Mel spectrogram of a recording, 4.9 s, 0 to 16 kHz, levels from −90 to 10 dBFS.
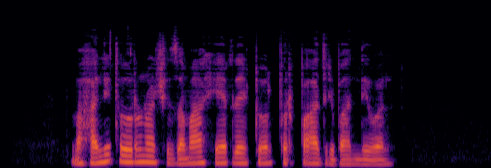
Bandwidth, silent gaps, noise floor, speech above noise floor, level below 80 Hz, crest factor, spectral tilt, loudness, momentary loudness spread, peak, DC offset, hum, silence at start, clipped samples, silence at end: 7.8 kHz; none; -79 dBFS; 49 dB; -64 dBFS; 20 dB; -7.5 dB/octave; -31 LUFS; 7 LU; -12 dBFS; under 0.1%; none; 0.7 s; under 0.1%; 1 s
